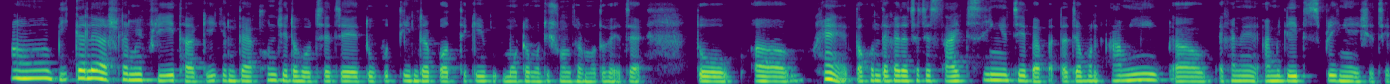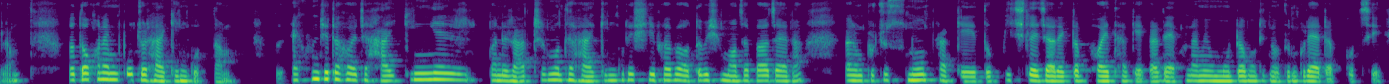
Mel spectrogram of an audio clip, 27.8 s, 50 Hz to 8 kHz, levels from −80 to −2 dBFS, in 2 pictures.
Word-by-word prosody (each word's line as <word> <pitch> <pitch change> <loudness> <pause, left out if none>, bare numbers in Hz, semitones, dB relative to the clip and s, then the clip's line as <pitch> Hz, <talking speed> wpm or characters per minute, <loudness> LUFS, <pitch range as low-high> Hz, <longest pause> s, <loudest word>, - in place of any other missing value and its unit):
আ - - +4 0.4
বিকালে 260 +6 +5
আসলে 220 0 -4
আমি 205 - +6
ফ্রি 180 -4 -2 0.2
থাকি। 160 +1 -2
কিন্তু 180 -1 -1
এখন 165 +5 -6
যেটা 175 -2 +1
হচ্ছে 155 +1 -3
যে 165 - +2 0.2
দুপুর 165 +1 -5
৩:০০ 170 -2 +1
পর 160 - +1
থেকেই 170 0 -2 0.3
মোটামুটি 160 0 -3
সন্ধ্যার 155 -1 -3
মত 150 +1 -8
হয়ে 155 - -4
যায়। 155 0 -3 0.6
তো - - +4 0.6
আ - - +5 0.6
হ্যাঁ 235 -6 +6 0.2
তখন 175 +3 -1
দেখা 175 +1 +3
যাচ্ছে 175 +1 +2
যে 180 - +1
সাইটসিং 175 +4 0
এর 190 - +1
যে 185 - +3
ব্যাপারটা 150 0 -3
যেমন 170 0 +1 0.2
আমি 190 +2 +3 0.4
আউ 160 -1 0 0.2
এখানে 175 0 -1 0.2
আমি 175 - +4
লেট 170 0 +5
স্প্রিং 185 -1 0
এ - - +1
এসেছিলাম। 165 +6 -10 0.5
তো 205 - 0
তখন 215 +1 +3
আমি 220 - +4
প্রচুর 205 -1 +1
হাইকিং 170 +1 +1
করতাম। - - -9 0.5
তো - - -19 0.2
এখন 205 +4 -5
যেটা 235 -1 +5
হয় 205 -2 +2
যে 200 - -3
হাইকিং 180 +4 -2 0.2
এর 220 -1 +3 0.4
মানে 185 -1 +1
রাত্রের 165 +5 -5
মধ্যে 205 0 +1
হাইকিং 170 +2 -1
করে 205 +1 -2
সেভাবে 200 -1 0
অত 175 - -12
বেশি 195 0 -4
মজা 175 +1 0
পাওয়া 180 0 +1
যায় 175 -1 +1
না। 175 - -4 0.4
কারণ 185 -1 +2
প্রচুর 185 +2 -6
স্নো 200 -1 +3 0.2
থাকে। 175 -3 -3 0.2
তো - - -2
পিছলে 195 -1 -1
যার 170 -2 +5
একটা 170 +2 -1
ভয় 170 -2 +3
থাকে। 170 0 -5
কারণ 160 +1 -2
এখন 155 +4 -12
আমি 175 0 +2 0.2
মোটামুটি 170 0 +1
নতুন 160 +1 -4
করে 170 0 +2
অ্যাডপ্ট 160 - -3
করছি। - - -9
175 Hz, 180 wpm, -19 LUFS, 165-195 Hz, 0.6 s, আমি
